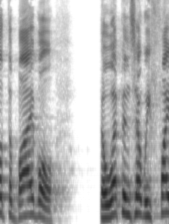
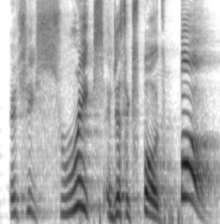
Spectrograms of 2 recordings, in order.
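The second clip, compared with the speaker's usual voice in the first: plain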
